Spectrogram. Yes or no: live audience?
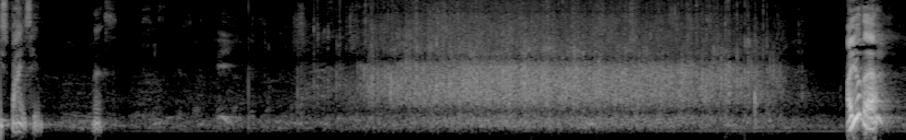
yes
